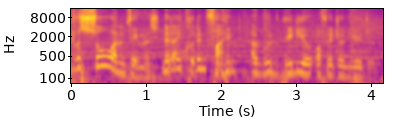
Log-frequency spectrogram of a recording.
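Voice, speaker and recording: Music plays in the background. A man with a fairly high pitch speaks at a moderate pace. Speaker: car history narrator. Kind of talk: documentary voice-over narration.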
